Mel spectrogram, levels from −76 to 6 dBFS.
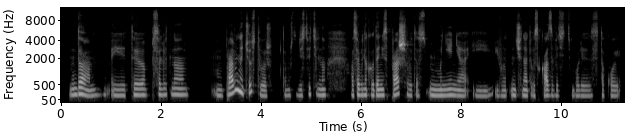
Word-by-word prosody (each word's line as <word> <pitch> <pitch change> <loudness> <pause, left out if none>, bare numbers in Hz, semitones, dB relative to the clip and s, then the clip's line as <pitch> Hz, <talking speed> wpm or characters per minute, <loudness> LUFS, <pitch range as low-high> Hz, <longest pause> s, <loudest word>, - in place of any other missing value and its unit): М-да, 185 -1 +3
м, 170 +3 -7 0.2
и 165 0 -4
ты 180 -1 0
абсолютно, 180 +1 -3 0.5
м, 165 -1 -6
правильно 225 - +6
чувствуешь. 180 - -3
Потому 165 0 -10
что, 165 +1 -14
действительно, 170 +1 -4 0.5
особенно 175 +1 0
когда 170 -1 0
не 170 0 +2
спрашивают 175 0 +7
ос 160 - -3
мнения 165 -1 -1
и 150 -2 -9
и - - -8
вот 155 0 -8
начинают 165 -1 -1
высказывать, 160 0 -2
тем 150 - -11
более 155 0 -7
с 160 - -9
такой, 155 -2 -8
165 Hz, 140 wpm, -30 LUFS, 160-180 Hz, 0.5 s, спрашивают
